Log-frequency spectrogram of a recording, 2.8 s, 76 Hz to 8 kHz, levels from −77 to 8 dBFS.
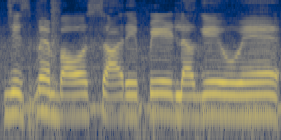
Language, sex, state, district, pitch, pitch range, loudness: Hindi, female, Chhattisgarh, Raipur, 175 Hz, 170-180 Hz, -12 LUFS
